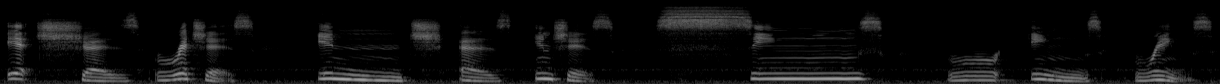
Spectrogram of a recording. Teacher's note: After CH or NG, S will take the voice sound of Z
